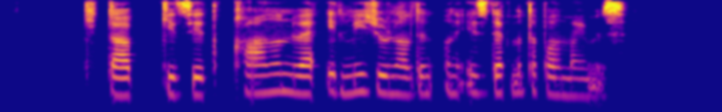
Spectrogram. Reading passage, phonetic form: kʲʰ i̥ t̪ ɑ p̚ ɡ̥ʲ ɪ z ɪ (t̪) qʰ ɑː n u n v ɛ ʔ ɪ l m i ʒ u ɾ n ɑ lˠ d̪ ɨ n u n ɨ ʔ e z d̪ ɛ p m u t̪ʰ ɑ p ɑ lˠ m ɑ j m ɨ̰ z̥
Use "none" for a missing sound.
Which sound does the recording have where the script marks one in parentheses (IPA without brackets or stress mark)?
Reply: t̪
